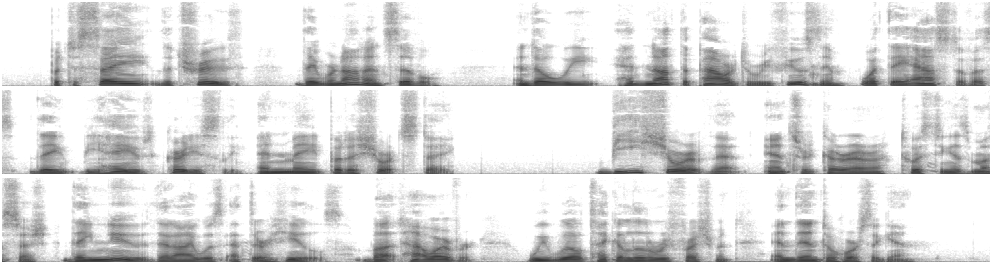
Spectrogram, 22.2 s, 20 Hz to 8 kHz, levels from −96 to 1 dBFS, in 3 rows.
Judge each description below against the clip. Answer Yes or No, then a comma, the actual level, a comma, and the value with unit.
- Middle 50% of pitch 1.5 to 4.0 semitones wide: No, average, 4.8 semitones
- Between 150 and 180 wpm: Yes, average, 170 wpm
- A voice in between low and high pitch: No, low, 110 Hz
